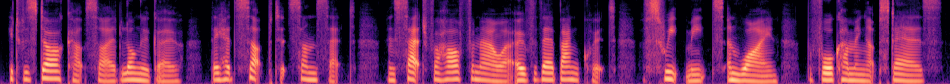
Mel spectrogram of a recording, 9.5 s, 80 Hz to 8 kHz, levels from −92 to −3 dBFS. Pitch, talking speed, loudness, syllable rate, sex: 180 Hz, 170 wpm, -21 LUFS, 4.8 syllables/s, female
